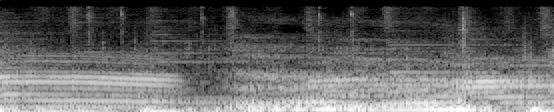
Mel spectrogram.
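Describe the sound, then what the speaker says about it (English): Minecraft cows moo in a long, low, drawn-out call, with a second overlapping moo rising beneath it, close and clear. "So, we're gonna have some cows."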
